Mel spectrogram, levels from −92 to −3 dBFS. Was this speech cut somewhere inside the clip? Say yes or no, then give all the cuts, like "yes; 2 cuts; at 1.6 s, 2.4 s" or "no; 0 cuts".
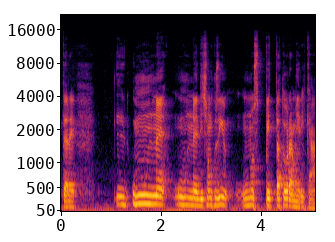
no; 0 cuts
